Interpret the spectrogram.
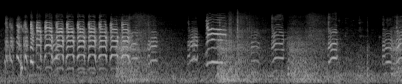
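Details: Zebra finch parents and three newly hatched juveniles during feeding, 1 October 2022. A rapid, steady series of pulsing nasal calls is followed by scattered upslurred beeps amid softer hissing chatter.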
